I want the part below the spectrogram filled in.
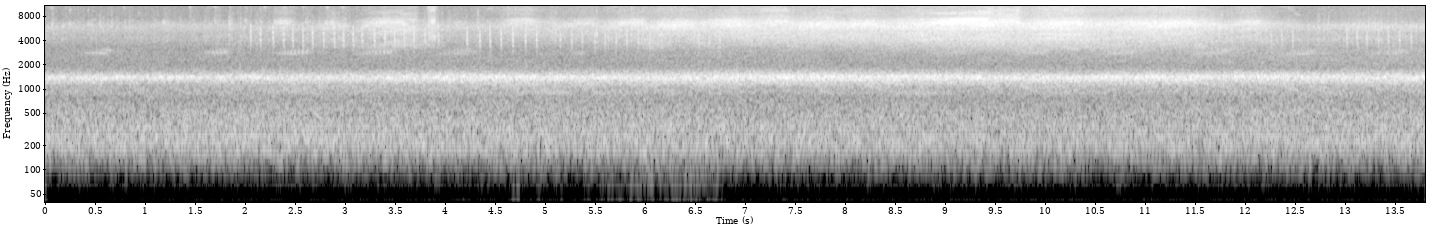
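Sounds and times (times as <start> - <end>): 
periodical cicada chorus drone: 0.0 - 13.7.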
